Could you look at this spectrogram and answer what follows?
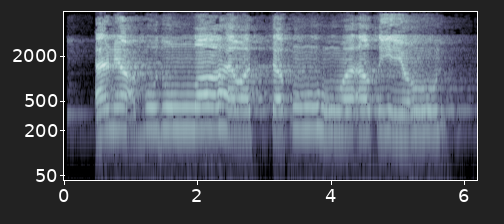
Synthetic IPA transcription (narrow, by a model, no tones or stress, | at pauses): ʔanaʕbʊd̪uɑlːɑːhawat̪ːɑquːhʊwaʔɑt̪ˤiːʕuːn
